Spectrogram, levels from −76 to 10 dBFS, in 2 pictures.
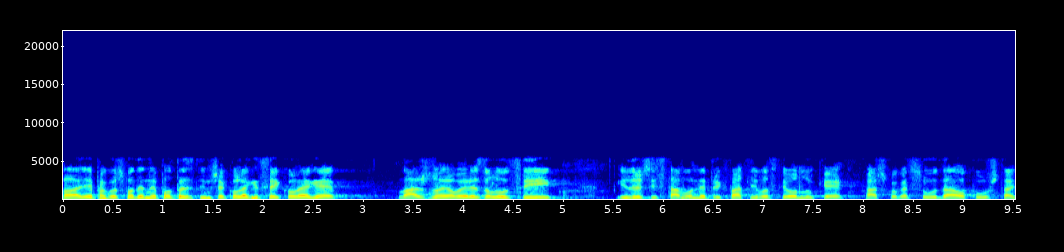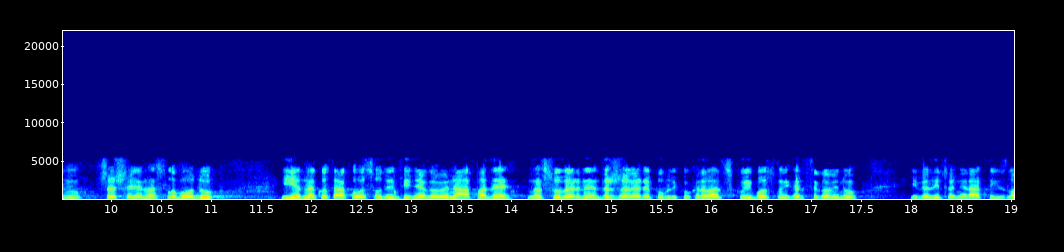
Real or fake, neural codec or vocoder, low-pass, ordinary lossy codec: real; none; 5.4 kHz; Opus, 32 kbps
